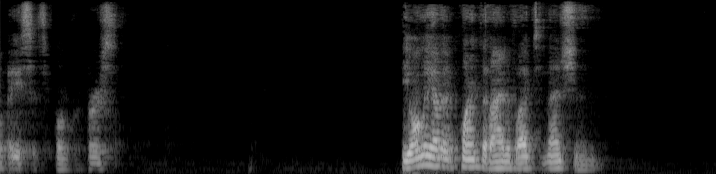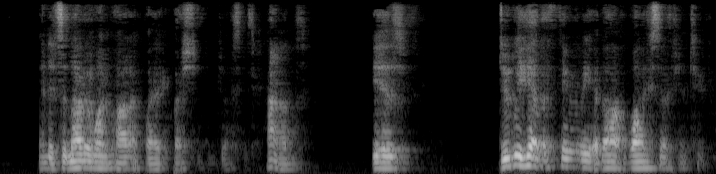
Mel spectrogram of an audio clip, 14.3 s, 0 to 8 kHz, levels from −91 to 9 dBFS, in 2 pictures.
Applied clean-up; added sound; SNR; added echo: neural mask model DeepFilterNet 3.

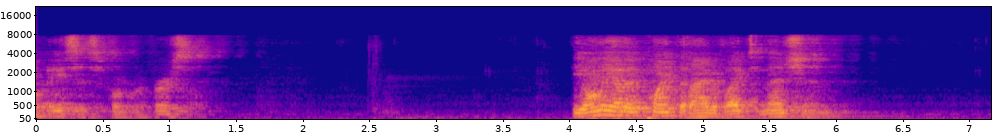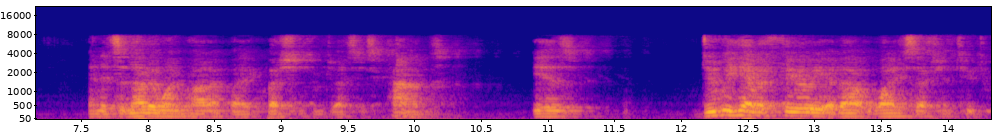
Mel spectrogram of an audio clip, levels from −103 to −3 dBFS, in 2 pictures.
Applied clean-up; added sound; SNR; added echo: neural separator model SepFormer DNS4.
